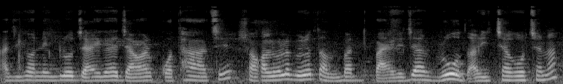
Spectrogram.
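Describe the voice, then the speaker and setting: A young adult woman vlogging in a casual, chatty way, speaking softly and sparingly because of a sore tooth, and teasing her family. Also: fairly low pitch, fairly even intonation, fast talker, slight background noise, low-quality recording. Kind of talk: casual vlog chat.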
